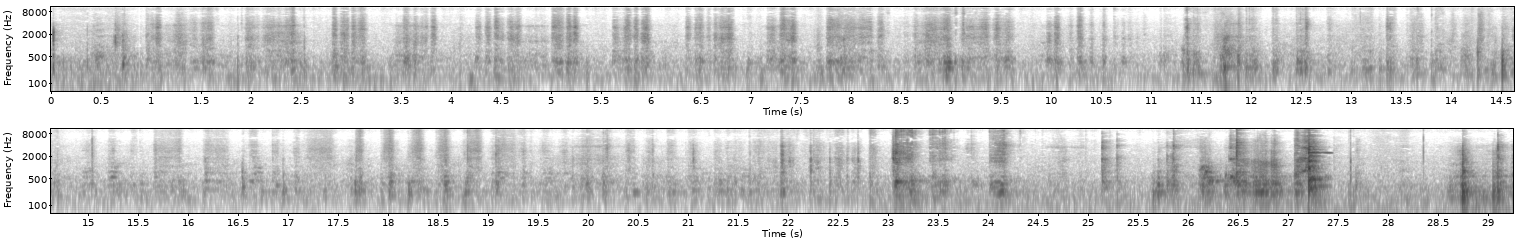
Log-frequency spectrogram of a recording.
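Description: Bicycle bottom bracket facing tool turned by hand, its cutter scraping paint and metal off the face of the frame's bottom bracket shell in a series of short rasping strokes. It is facing the shell flat so the bearings seat squarely and stop creaking. Near the end come a few louder metal scrapes and clinks.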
